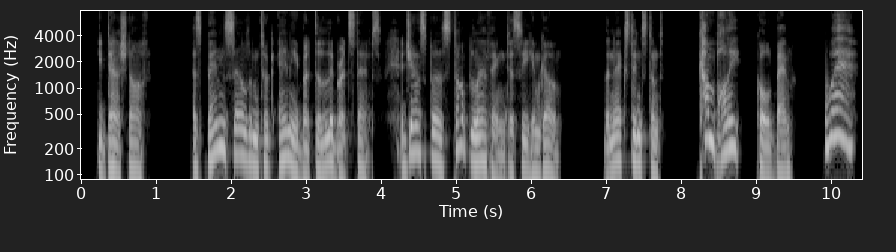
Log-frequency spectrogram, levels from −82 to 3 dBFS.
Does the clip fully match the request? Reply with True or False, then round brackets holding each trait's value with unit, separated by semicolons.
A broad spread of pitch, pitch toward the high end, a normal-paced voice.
False (7.5 semitones; 130 Hz; 150 wpm)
